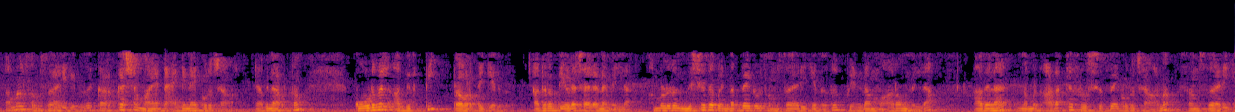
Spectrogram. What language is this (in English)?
Malayalam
